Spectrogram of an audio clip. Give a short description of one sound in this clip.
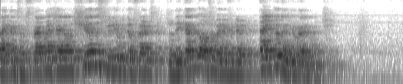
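A young man lectures with animation, close by.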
